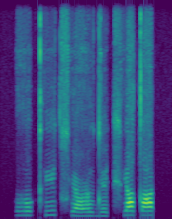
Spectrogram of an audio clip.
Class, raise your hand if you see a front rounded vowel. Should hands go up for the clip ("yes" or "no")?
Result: yes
